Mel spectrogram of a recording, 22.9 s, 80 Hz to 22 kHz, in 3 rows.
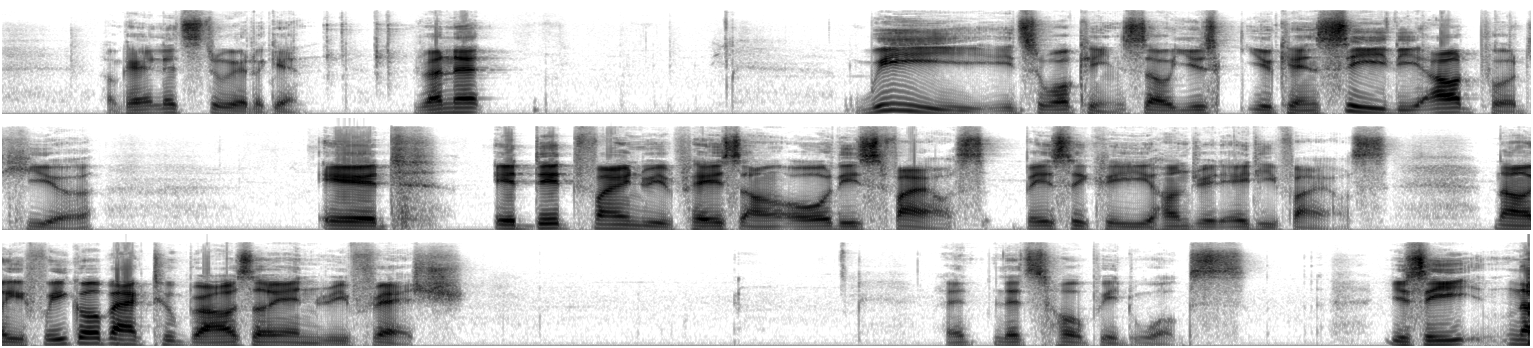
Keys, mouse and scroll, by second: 6.3 w, 7.6 3, 9.1-13.0 scroll up 72.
